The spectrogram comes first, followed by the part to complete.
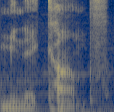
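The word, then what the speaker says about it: Mein Kampf: By 1925, his manifesto mine comp pronounced Mina Kamp appeared in bookstores.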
